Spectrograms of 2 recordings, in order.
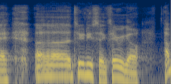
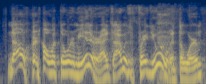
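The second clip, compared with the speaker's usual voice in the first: high-pitched, hurried-sounding protest of innocence; flustered denial; 8 semitones higher than usual. Acted. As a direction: protest in a jumpy, raised voice. Relieved player denies allying with worm.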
